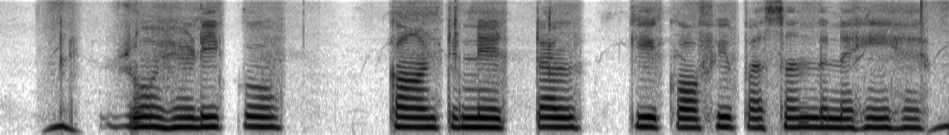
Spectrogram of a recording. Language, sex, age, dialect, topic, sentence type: Hindi, female, 18-24, Awadhi Bundeli, agriculture, statement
